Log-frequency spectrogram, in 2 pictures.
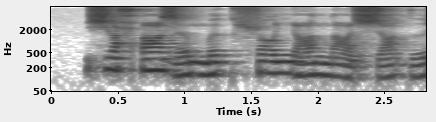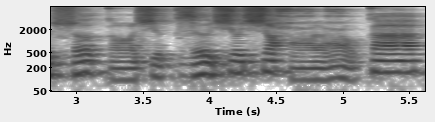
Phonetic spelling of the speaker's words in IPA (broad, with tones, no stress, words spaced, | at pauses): ɕɯ˥ħʔɑ˥zə˨˦ mə˧˥˧kɬɔ˥ɲ ɑ˨˦ nɑ˧˩ ɕɑ˨˦kɯ˨˦ ɬʌ˧˥˧kɑ˩ɕə˧˩kzə˧˥˧ ɕʌ˥ɕɑ˥ħ ʕə˩ʕɔ˧˩˧k a˥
